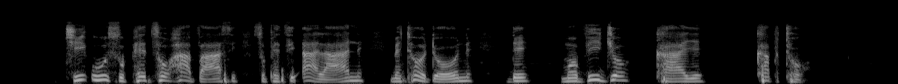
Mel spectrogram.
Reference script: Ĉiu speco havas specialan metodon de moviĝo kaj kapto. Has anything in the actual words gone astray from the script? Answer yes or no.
no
